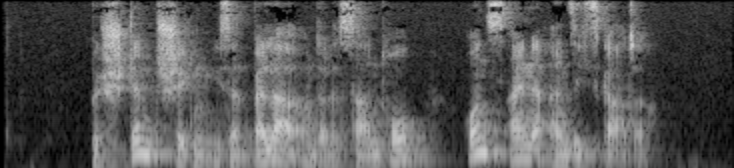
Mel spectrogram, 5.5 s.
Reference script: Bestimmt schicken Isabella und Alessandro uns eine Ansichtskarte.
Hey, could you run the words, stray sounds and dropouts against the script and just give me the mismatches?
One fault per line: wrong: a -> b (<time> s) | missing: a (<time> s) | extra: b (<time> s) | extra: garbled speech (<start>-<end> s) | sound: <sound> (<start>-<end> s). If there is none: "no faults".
no faults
